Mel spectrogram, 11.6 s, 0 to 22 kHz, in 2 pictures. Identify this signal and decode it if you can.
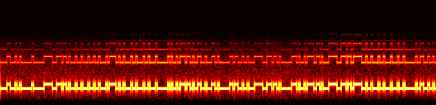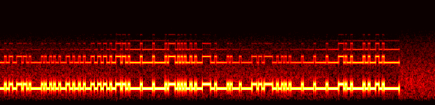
RTTY (45.45 baud, 170 Hz shift), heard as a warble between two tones, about 720 Hz centre. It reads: … QQ3F WUL5 HEGT T1W2 F080 EY5X TJH0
